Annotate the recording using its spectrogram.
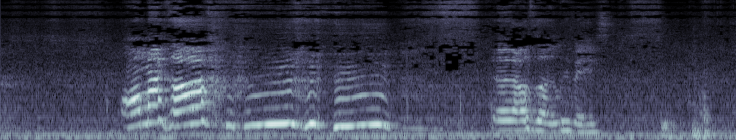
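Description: A young woman whines and groans loudly.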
